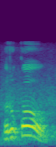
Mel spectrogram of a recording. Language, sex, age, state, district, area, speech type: Hindi, male, 60+, Uttar Pradesh, Azamgarh, rural, read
